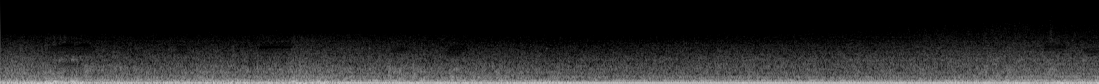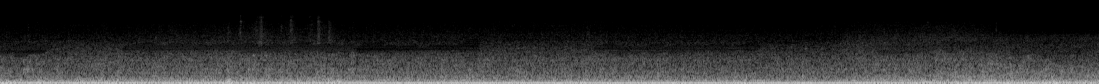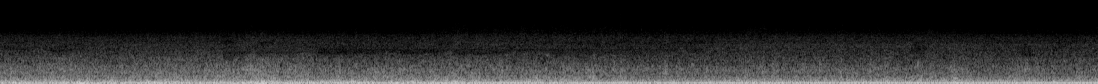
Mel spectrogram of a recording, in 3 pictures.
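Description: Ram 2500 Power Wagon pickup driving slowly up a dirt track: a steady low engine drone with tyre noise over gravel, holding an even level throughout.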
